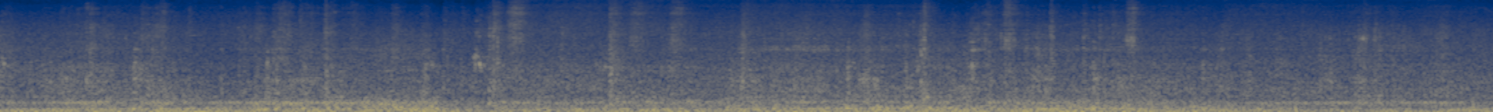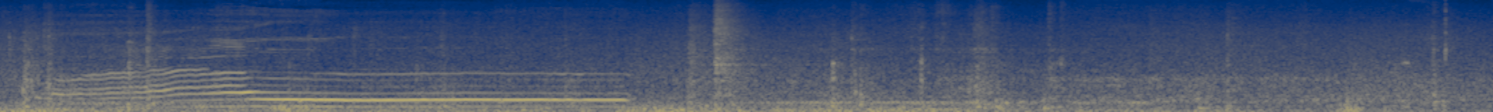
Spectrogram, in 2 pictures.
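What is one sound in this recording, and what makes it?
Wind rushes past a moving rider outdoors.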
